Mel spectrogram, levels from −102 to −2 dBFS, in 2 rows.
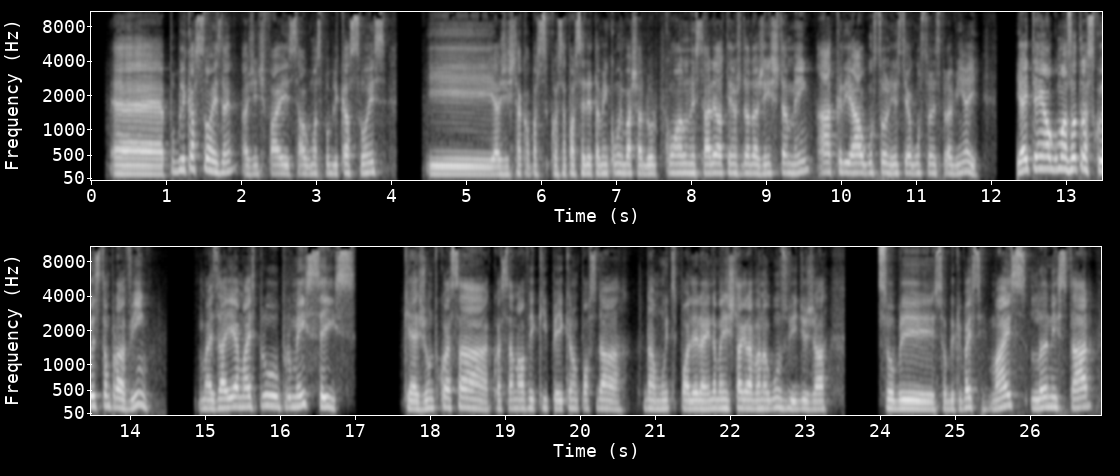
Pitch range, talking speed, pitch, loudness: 150-180 Hz, 205 wpm, 160 Hz, -22 LUFS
